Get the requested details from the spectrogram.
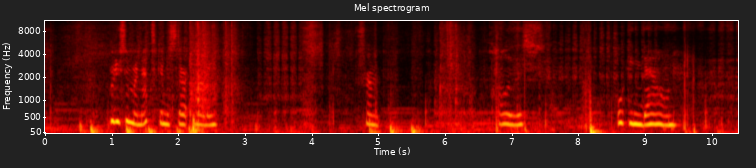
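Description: A child talks and exclaims close by.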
